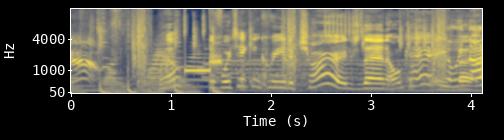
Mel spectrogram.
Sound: beep

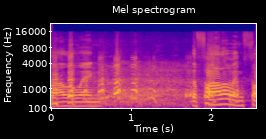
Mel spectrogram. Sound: audience laughs

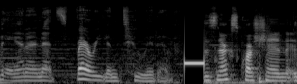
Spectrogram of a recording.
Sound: beep

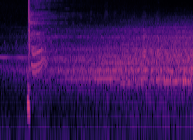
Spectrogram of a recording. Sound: laughs Hysterically

